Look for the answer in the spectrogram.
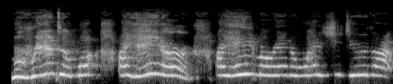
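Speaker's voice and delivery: high, loud outraged wail; mad, near tears. Retold or imitated. Sister watching the show hates Miranda, furious high wail. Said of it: "Like, she was so mad".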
